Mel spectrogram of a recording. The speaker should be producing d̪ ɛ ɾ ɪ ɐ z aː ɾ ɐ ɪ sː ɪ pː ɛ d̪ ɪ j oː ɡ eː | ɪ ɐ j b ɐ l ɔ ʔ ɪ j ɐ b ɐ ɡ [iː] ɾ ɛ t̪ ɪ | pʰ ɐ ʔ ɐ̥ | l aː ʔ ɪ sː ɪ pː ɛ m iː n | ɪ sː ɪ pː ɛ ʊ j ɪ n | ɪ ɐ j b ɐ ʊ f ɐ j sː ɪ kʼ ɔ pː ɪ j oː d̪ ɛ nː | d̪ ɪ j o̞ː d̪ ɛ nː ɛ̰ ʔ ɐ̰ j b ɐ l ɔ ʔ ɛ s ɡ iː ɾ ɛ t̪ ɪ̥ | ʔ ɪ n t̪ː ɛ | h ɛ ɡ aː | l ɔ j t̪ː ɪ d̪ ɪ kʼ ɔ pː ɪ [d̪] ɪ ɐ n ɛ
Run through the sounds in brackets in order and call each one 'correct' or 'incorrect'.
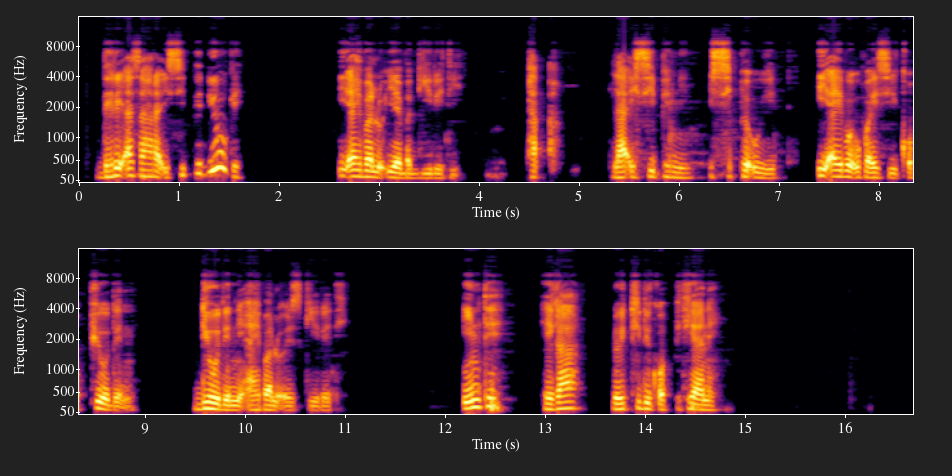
correct, incorrect

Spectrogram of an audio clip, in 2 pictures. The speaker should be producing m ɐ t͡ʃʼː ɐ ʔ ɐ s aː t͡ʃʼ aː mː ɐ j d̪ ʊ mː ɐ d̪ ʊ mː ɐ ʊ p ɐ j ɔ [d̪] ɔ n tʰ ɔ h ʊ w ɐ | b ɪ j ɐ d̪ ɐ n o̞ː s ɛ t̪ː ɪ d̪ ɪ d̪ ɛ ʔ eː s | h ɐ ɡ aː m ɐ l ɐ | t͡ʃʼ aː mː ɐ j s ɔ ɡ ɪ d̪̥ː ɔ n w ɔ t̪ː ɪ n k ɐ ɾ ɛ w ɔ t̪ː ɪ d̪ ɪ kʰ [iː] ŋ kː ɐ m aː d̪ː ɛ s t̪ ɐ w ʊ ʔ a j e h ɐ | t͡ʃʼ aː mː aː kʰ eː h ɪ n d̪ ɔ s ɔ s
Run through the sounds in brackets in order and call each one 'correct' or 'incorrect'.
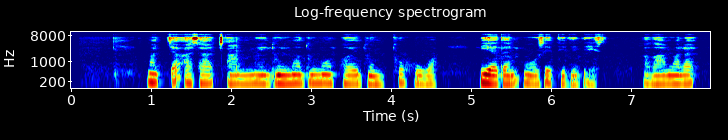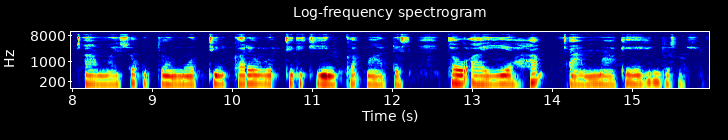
correct, correct

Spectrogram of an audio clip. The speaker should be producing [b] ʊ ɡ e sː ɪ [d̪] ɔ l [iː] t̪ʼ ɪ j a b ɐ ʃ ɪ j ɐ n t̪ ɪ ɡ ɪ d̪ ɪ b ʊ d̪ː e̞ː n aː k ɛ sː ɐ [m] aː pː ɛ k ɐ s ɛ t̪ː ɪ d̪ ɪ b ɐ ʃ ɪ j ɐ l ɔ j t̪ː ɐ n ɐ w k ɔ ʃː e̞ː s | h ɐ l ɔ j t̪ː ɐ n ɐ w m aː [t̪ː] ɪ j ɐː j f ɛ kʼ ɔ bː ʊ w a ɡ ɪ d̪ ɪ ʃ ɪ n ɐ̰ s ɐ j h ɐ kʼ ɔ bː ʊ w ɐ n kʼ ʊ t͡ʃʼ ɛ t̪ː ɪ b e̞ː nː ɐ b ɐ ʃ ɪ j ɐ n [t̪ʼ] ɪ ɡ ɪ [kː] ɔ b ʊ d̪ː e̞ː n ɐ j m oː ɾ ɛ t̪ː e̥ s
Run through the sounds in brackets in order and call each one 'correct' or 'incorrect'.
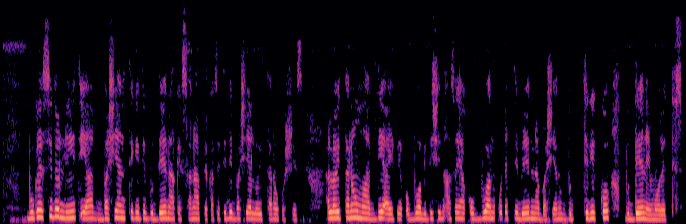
correct, correct, correct, incorrect, incorrect, incorrect, correct

